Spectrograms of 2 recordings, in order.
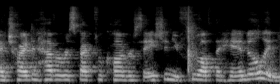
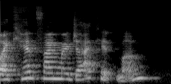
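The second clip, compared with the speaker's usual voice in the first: even, calm, composed, collected voice; 4 semitones higher than usual. A mother describing her hot buttons imitates her child asking for help, imitating a calm, collected voice. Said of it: "in a very calm, collected voice".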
